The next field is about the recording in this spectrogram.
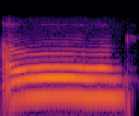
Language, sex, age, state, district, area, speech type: Odia, female, 60+, Odisha, Jharsuguda, rural, conversation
